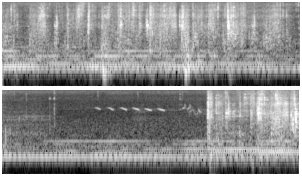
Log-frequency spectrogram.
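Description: Tall grass rustles and swishes as someone moves through it.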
